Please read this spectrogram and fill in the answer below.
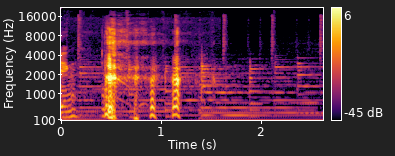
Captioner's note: laugh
